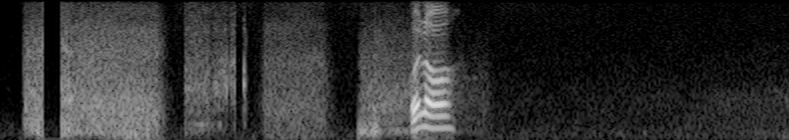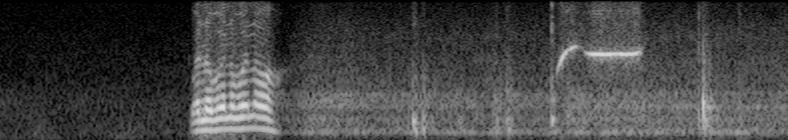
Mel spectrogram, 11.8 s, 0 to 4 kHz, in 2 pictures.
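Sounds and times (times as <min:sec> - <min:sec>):
speech: 0:03.1 - 0:03.5, 0:07.4 - 0:08.1
person whistling a single loud clear note: 0:10.1 - 0:10.8.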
